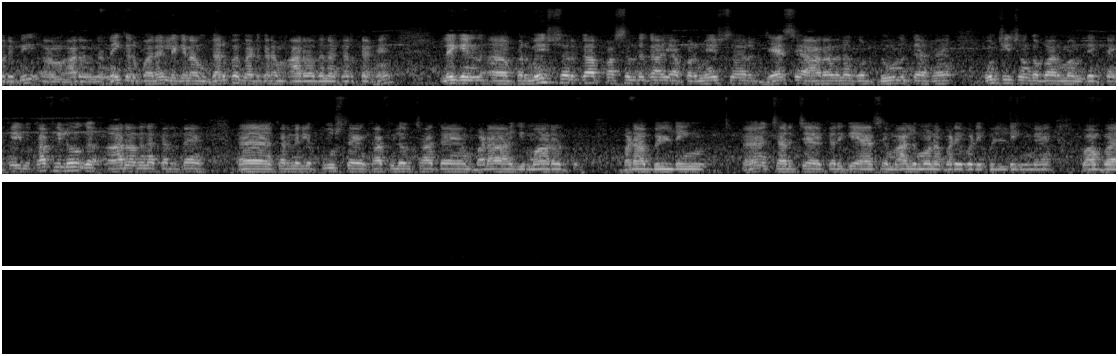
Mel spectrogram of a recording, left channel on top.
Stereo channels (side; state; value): right; silent; 58 dB below the other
